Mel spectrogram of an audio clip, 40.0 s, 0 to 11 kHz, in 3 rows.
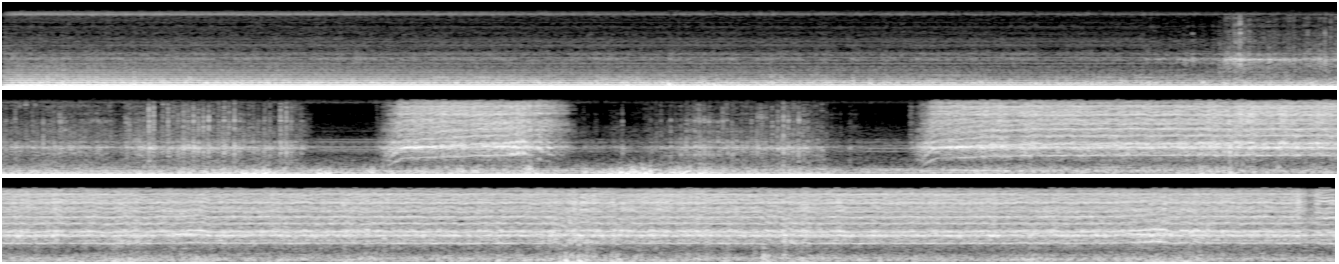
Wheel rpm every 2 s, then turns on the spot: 0, 0, 0, 0, 0, 10, 30, 30, 100, 10, 30, 150, 160, 160, 160, 160, 160, 160, 170, 160.
10-20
